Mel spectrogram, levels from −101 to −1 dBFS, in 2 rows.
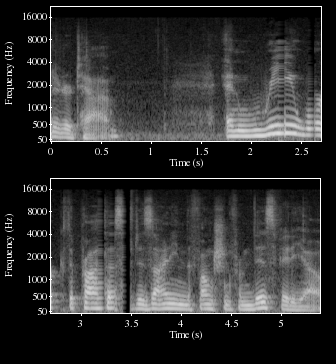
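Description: The audio breaks up four times in a little over a second, at 2.27 to 2.35 s, 2.57 to 2.65 s, 3.17 to 3.25 s and 3.41 to 3.51 s. Each time the last sound hangs on and dies away, then the audio picks up further along. This is burst packet loss. Several packets in a row arrived too late or not at all, leaving 60 ms holes in the first three and an 80 ms hole in the last. The receiver stretched the final good sound across each hole while fading it down, and the audio that should have filled the gap is simply gone. Tucked between the third and fourth bursts, at 3.29 to 3.35 s, there is a shorter blur lasting about 40 ms. This is short concealed packet loss. A few hundredths of a second failed to reach the decoder in time, so the receiver continued the preceding sound briefly and blended back into the real signal. That leaves a quick smear rather than an audible dropout.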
